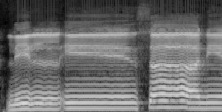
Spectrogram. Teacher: Di sini dibacakan dengan samar. Nak kata nun pun tidak, sin pun tidak. Dengan kadar dua harakat.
